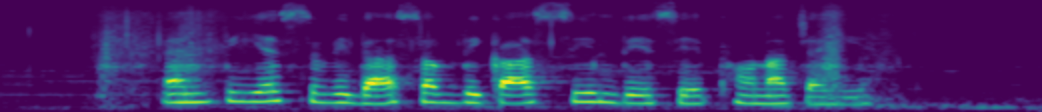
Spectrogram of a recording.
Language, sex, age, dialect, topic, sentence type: Magahi, female, 18-24, Northeastern/Surjapuri, banking, statement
